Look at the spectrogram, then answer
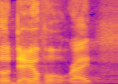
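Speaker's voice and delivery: put-on deep Southern preacher accent. Speaker giving the answer to a church question, in a Southern preacher accent. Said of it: "I just feel like a good Southern preacher".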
